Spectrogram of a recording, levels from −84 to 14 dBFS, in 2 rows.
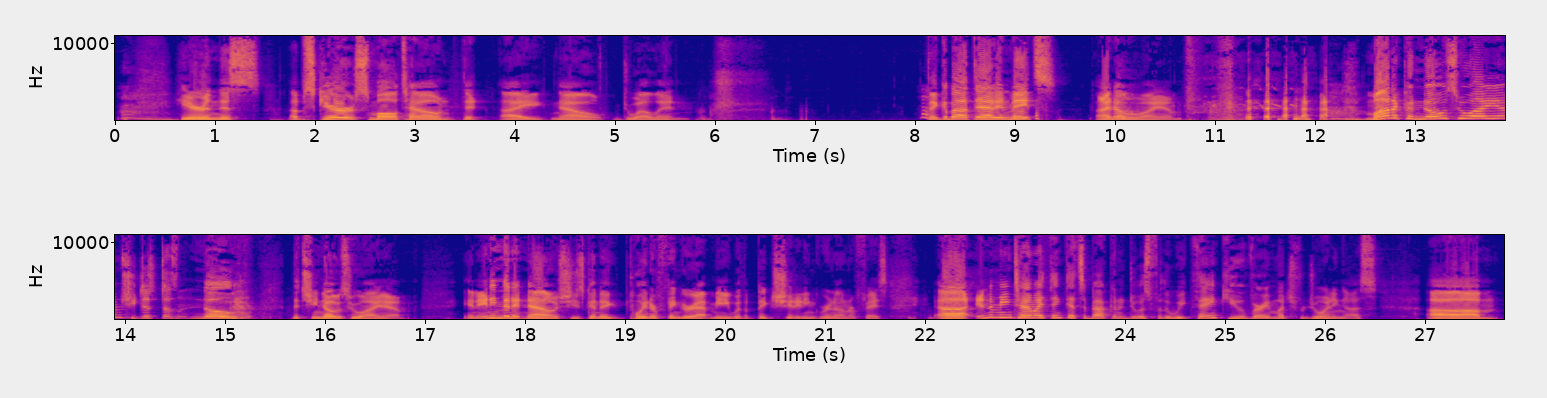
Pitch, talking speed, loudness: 165 Hz, 170 wpm, -12 LUFS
